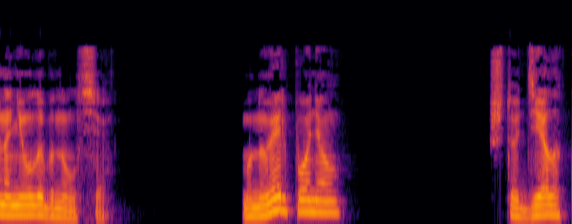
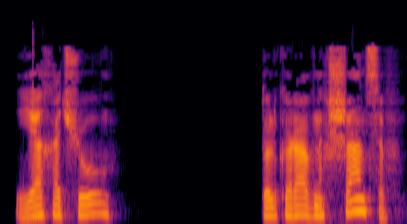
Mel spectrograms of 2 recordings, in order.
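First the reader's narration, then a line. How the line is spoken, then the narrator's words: Quiet. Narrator (Russian): негромко сказал Мануэль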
